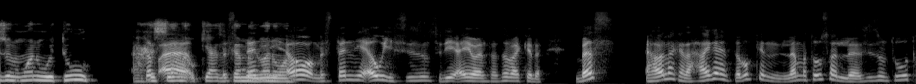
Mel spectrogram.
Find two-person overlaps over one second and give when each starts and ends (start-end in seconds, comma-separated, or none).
1.4-3.0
